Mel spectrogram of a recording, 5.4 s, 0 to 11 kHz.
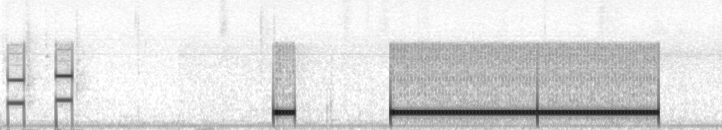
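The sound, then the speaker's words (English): Two quick touch-tone dialing beeps as the hosts of the show After 9 phone a listener, followed by a short pause, a brief tone, and then a steady, clear phone tone held for about two seconds, with no voices. “Let's call one here.”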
